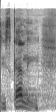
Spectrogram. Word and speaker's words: Itzcalli: you know you're like no my name is iskali you know and that's it you know and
